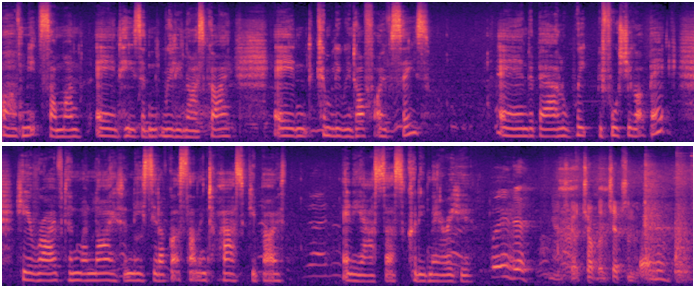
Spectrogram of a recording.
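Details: Adult woman speaking, brief second voice at end; normal speech.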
